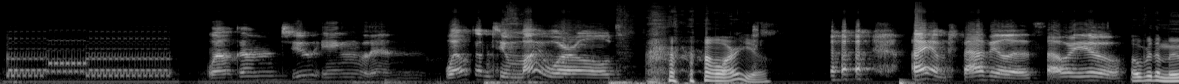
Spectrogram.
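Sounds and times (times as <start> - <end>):
telephone ringing with a loud electronic tone: 0.0 - 6.1
speech: 2.8 - 7.8, 9.2 - 11.7
laughter: 6.1 - 7.7, 8.3 - 9.0.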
